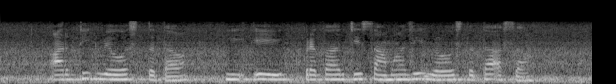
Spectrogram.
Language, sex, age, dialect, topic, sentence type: Marathi, female, 18-24, Southern Konkan, banking, statement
